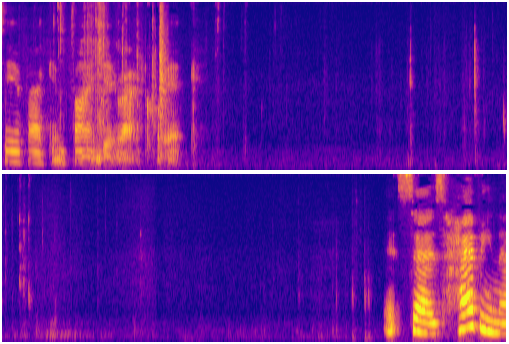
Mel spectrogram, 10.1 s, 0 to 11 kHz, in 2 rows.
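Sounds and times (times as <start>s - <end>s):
faint clicks and taps: 8.0s - 8.9s.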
